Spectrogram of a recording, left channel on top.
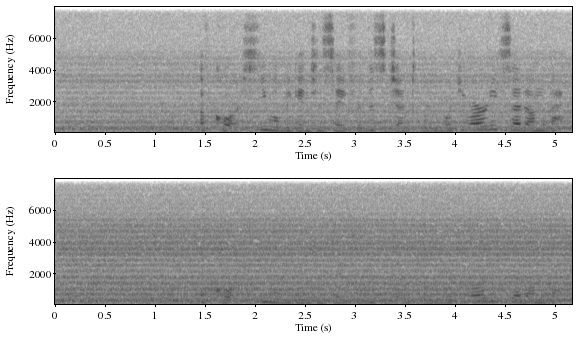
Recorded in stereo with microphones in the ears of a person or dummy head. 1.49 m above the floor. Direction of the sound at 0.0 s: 30° right (ahead or behind).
